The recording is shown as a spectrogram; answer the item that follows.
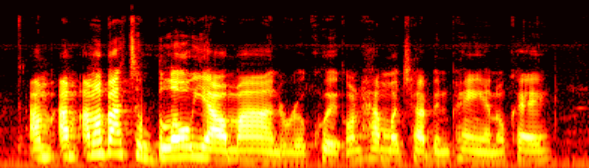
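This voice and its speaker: A woman speaks loudly. Her tone is bright and sharp. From US South, South Carolina. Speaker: travel vlogger. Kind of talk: casual live stream chat. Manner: halting, many fillers.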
